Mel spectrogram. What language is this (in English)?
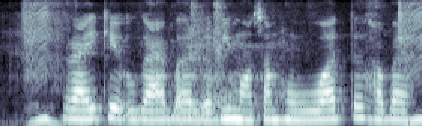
Chhattisgarhi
